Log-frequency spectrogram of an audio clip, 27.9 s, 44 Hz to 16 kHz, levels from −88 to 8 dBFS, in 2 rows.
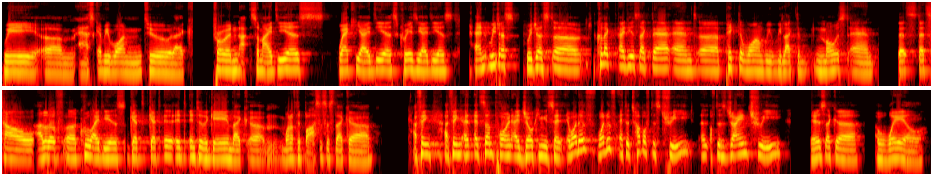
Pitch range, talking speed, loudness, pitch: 125-160 Hz, 190 wpm, -27 LUFS, 140 Hz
